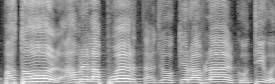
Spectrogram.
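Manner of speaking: put-on haul the words out like a drunk banging on the door; drunken shout at the door.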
